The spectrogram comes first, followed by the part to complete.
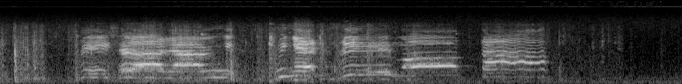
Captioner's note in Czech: opile huláká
